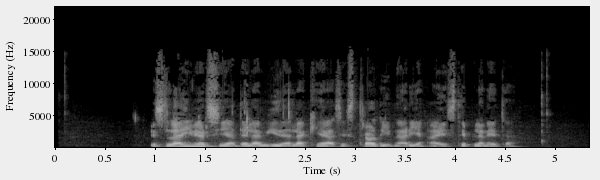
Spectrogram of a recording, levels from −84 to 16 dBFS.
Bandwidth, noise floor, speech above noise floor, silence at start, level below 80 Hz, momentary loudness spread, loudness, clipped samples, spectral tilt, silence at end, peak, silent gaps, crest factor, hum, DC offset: 15.5 kHz; -65 dBFS; 44 dB; 0.95 s; -64 dBFS; 8 LU; -21 LUFS; under 0.1%; -4 dB/octave; 0.7 s; -2 dBFS; none; 20 dB; none; under 0.1%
